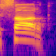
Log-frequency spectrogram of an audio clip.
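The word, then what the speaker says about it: SAARC: सार्क बन गया।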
